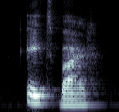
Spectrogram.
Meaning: edible, fit for consumption
- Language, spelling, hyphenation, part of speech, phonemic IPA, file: Dutch, eetbaar, eet‧baar, adjective, /ˈeːt.baːr/, Nl-eetbaar.ogg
